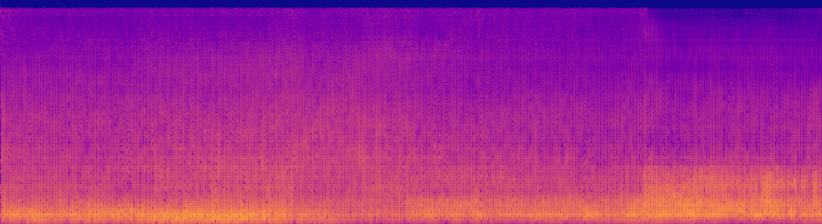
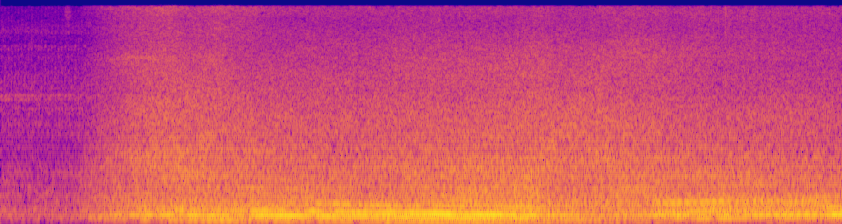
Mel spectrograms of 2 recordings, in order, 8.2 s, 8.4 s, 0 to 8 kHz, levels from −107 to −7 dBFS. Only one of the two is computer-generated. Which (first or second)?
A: first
